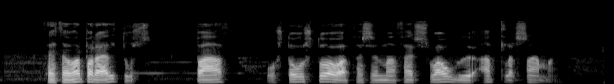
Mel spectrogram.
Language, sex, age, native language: Icelandic, male, 40-49, Icelandic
